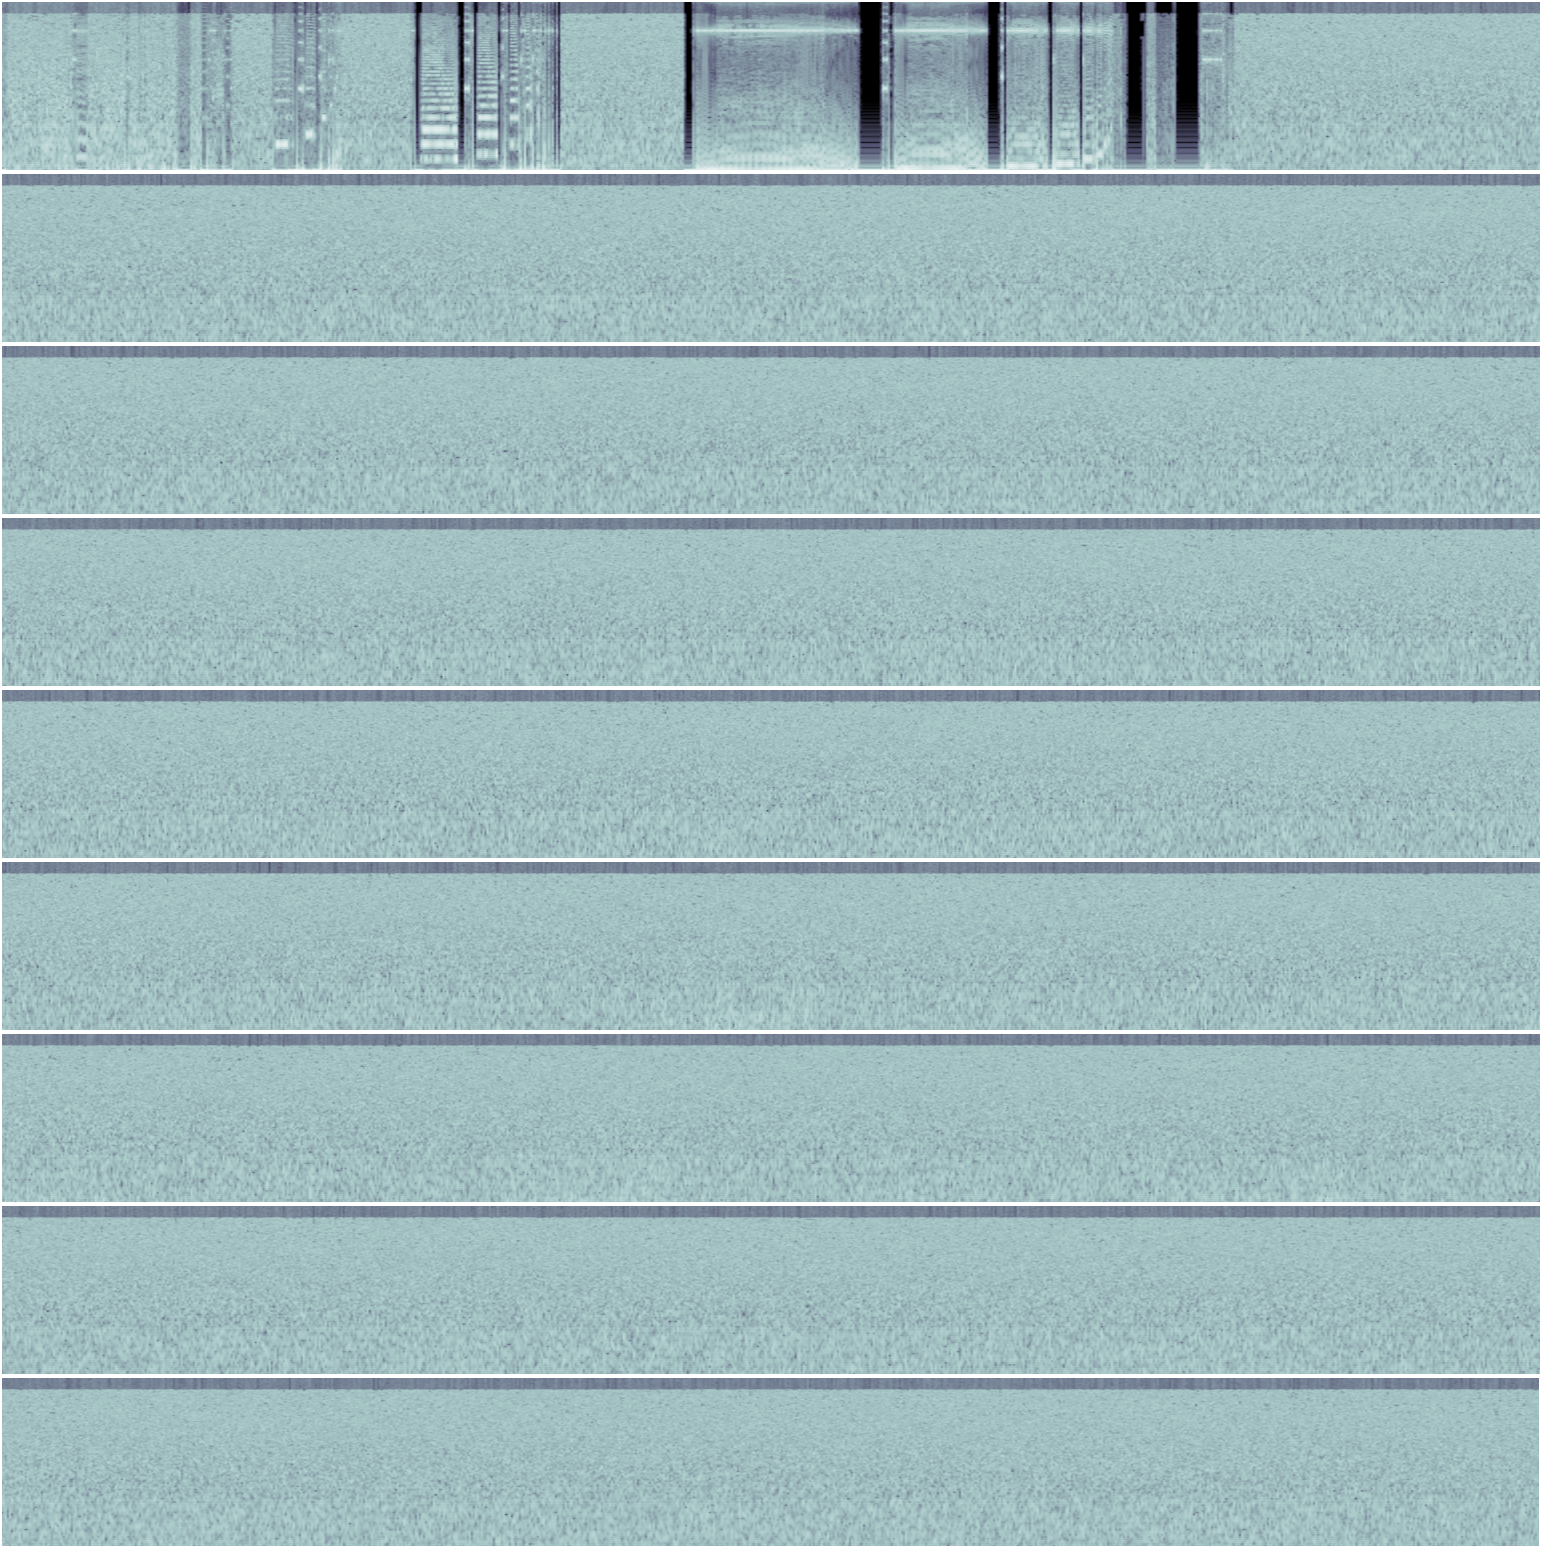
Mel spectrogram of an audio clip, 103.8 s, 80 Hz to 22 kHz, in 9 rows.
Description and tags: Raw Data 8
Various computer programs, images and dll/exe files opened as Raw Data in Audacity.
